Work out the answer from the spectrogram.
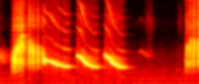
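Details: Sooty-headed bulbul (kapas tembak) in the gacor, ngebren style. A harsh buzzy burst is followed by three clear whistles, each sliding downward. After a pause, a buzzy rattle starts again.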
